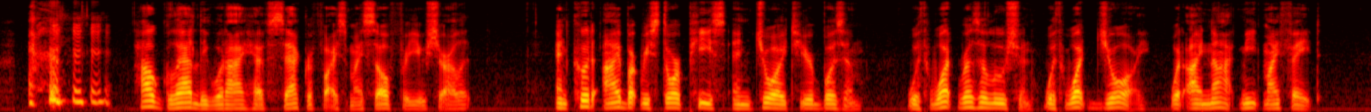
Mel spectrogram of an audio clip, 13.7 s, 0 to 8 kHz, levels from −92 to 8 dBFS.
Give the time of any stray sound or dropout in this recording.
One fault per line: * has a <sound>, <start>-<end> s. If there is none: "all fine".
* has a laugh, 0.3-1.1 s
